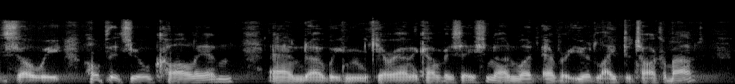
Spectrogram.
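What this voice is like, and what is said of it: Voice not sounding good. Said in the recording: “you can hear my voice isn't very good”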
